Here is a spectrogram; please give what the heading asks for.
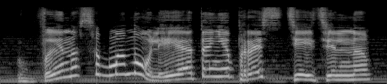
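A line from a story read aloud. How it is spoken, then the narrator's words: Snorting. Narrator (Russian): Гризельда фыркнула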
